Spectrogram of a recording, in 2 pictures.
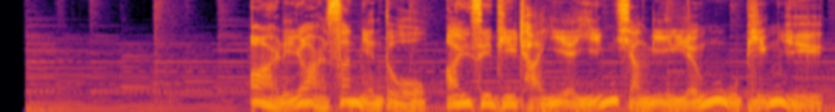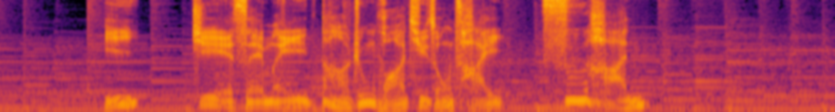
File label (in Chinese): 男 颁奖; 年度影响力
